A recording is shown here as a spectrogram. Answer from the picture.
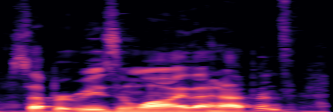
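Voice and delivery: ordinary talk

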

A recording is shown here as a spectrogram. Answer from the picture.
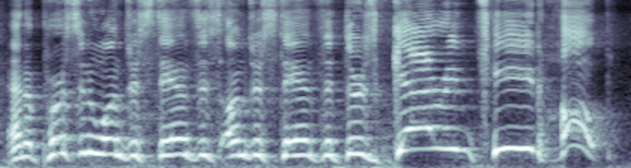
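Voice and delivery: impassioned preaching. Acted. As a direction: rouse them toward hope. Rousing preaching passage.

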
